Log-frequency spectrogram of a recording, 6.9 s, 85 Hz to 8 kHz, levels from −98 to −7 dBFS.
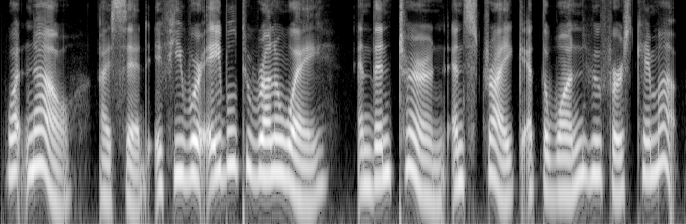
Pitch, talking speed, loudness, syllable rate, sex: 200 Hz, 200 wpm, -19 LUFS, 4.6 syllables/s, female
